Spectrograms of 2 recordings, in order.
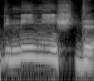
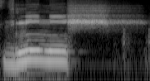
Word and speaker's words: diminished: Okay, whenever we talk about diminished, and by the way, I know that I'm Italian and I mispronounce this and I say diminish. But of course it's diminished.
